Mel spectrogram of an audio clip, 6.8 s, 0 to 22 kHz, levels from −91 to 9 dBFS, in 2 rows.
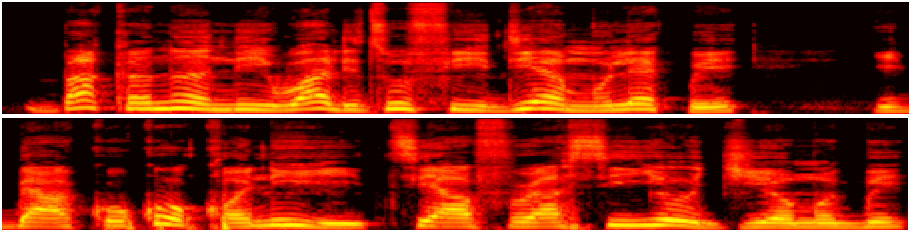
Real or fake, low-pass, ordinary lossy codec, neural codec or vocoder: fake; none; none; vocoder, 48 kHz, 128 mel bands, Vocos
